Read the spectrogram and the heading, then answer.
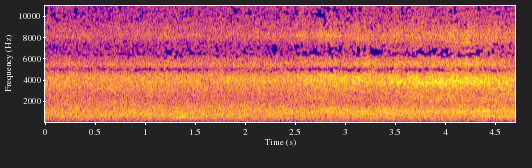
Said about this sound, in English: There was an 18 wheeler just behind the Dilophodon's head. We're right beside a major highway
